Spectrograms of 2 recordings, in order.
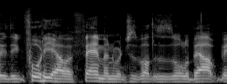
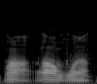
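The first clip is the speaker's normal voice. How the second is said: normal talking voice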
